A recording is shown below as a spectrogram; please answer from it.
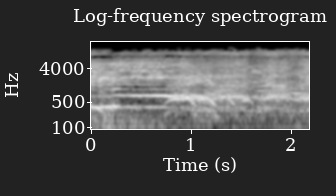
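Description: Crowd of protest marchers chanting and shouting slogans together, many voices at once.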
